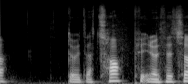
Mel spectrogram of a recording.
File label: "top", Welsh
